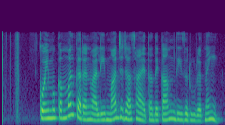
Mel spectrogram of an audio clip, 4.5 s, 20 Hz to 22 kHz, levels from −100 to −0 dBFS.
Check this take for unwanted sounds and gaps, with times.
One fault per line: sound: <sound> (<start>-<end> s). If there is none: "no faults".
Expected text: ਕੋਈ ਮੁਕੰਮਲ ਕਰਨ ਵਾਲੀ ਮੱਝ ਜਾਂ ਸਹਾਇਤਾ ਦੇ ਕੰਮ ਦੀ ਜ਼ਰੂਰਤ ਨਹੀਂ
no faults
